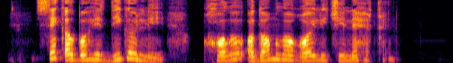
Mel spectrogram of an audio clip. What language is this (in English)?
Dargwa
